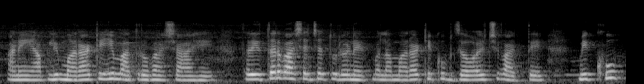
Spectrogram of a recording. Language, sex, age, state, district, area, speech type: Marathi, female, 45-60, Maharashtra, Osmanabad, rural, spontaneous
